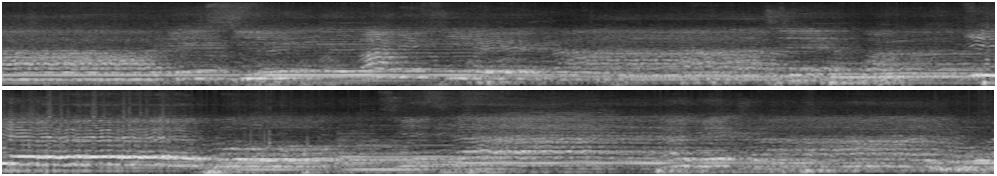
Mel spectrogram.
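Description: Group gospel singing with long held notes sounding under a changing melody.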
